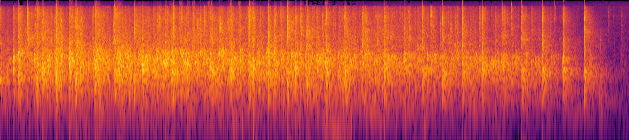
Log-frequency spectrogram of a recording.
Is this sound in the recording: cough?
no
